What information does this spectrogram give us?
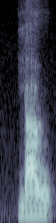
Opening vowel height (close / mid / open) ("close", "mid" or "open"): open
